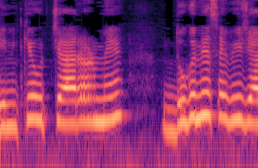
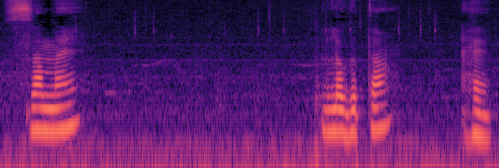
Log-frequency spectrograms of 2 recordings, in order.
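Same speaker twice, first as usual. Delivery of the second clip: softer, word by word, long gaps between words; slow dictation; 3 semitones lower, 13 dB quieter, slower than usual. Shown as a demonstration. Teacher writing the definition, dictating softly to the class. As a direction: dictate slowly while writing on the board. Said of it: "मैं फिर से इसको right कर दे रही हूँ".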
